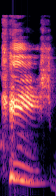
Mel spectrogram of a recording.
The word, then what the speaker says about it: Kush: capital of summer was kush now it's pronounced quiche but we understand that's kush you understand what i'm saying is quiche is kush so the first capital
